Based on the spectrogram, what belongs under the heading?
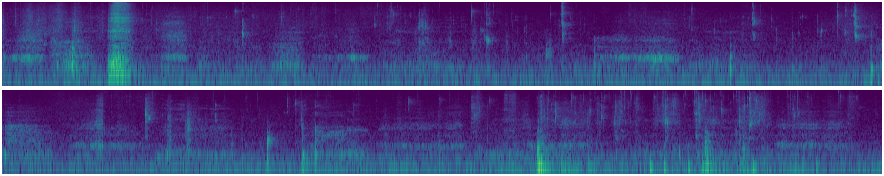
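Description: Close-miked eating sounds: wet chewing and small mouth clicks as spicy braised monkfish and bean sprouts are eaten. A short, loud burst of noise comes about a second in, and a run of knocks and scrapes from a wooden spoon in a wooden rice bowl comes near the end.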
